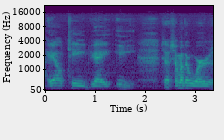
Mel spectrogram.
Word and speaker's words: Uiltje: It says here, it's Brouwerij het Uiltje, it's Uiltje. So some of the words are pronounced kind of different, and I really don't know how to pronounce anything.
